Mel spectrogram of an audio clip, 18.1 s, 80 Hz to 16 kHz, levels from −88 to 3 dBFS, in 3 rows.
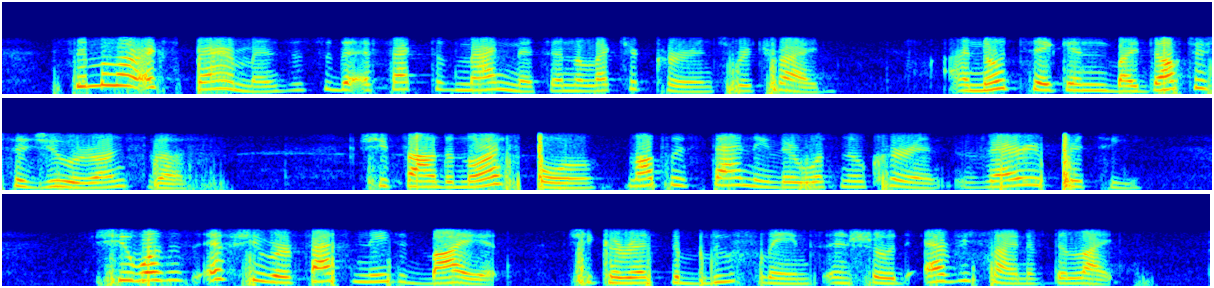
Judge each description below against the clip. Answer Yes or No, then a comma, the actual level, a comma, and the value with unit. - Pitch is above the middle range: Yes, high, 230 Hz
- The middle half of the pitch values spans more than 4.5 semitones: Yes, average, 5.2 semitones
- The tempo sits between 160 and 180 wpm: Yes, average, 175 wpm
